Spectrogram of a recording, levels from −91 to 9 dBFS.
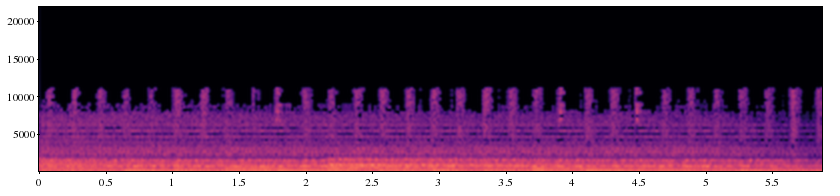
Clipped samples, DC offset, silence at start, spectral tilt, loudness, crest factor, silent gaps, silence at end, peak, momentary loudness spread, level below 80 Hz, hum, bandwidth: under 0.1%; under 0.1%; 0 s; -5.5 dB/octave; -25 LUFS; 14 dB; none; 0 s; -10 dBFS; 3 LU; -32 dBFS; none; 11.5 kHz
